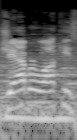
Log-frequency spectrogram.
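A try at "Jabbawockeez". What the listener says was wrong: You know there's no R. You're saying Jabberwockies. It's Jabba.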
